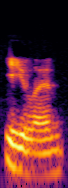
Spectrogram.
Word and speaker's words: Ealan: So my artist name, I mean, it's pronounced Ealan, but it's stylized 3 ALAN, three Alan.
